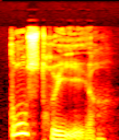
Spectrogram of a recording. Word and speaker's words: construire: Construire, okay? O-N together, nasal, construire.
